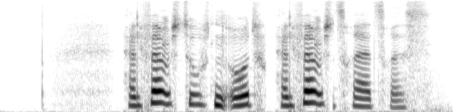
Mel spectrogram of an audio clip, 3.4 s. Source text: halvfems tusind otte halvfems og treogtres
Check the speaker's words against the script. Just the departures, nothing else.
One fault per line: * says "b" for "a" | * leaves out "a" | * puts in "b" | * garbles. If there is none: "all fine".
all fine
